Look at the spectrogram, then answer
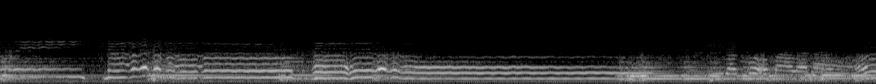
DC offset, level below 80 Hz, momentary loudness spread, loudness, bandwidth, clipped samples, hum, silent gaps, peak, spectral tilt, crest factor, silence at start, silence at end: under 0.1%; -62 dBFS; 7 LU; -26 LUFS; 3.3 kHz; under 0.1%; none; none; -10 dBFS; -10.5 dB/octave; 14 dB; 0 s; 0 s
